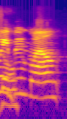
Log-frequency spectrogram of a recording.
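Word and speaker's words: Luis Buñuel: Like Boonwell, the guy who made The Exterminating Angel. – Louis Boonwell.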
